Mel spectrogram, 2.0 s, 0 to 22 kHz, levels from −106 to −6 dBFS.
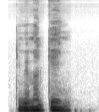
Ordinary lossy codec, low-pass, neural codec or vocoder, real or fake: none; none; none; real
